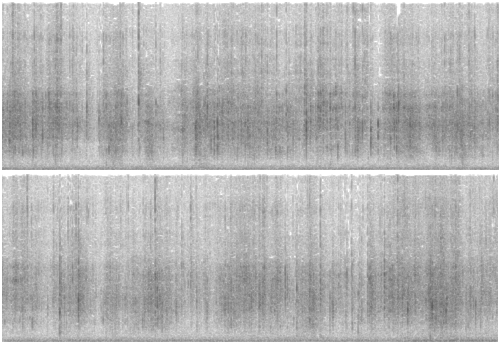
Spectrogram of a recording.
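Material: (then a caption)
Plastic. Long red-painted nails scratch across flat red plastic bubble wrap up close, making a steady, bright crinkling and scratching hiss. Small crackling ticks come through over the high-frequency rustle, with no low end.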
